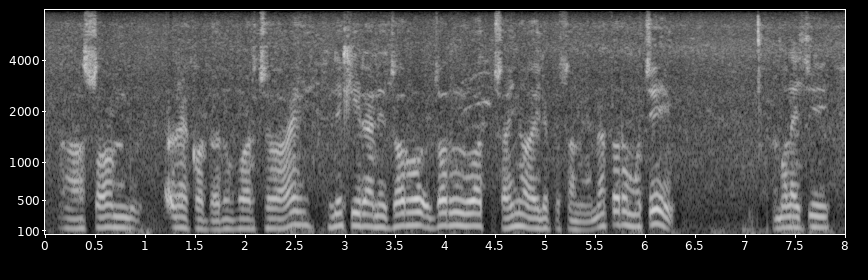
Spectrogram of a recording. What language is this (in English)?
Nepali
